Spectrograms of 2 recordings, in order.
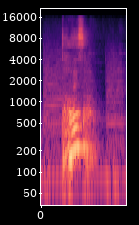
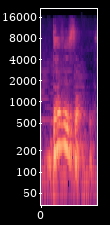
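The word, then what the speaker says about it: だべさ: ダベさん。はい。今、発音おかしかったね。ダベさんですね。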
